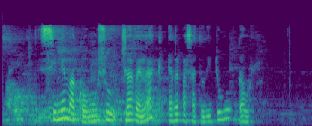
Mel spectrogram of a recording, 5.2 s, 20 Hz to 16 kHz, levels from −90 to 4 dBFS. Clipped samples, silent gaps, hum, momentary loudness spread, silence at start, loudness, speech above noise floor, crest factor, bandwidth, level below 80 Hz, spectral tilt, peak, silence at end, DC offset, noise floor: under 0.1%; none; none; 14 LU; 0.05 s; -21 LUFS; 33 dB; 18 dB; 7.8 kHz; -60 dBFS; -4 dB/octave; -4 dBFS; 1 s; under 0.1%; -54 dBFS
